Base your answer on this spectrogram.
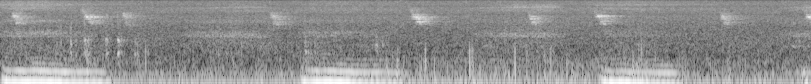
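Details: Low, throaty snores from Moka, a Shiba Inu mix dog who snores even while awake; each rough, droning breath lasts under a second and returns about every three seconds against soft background hiss.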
